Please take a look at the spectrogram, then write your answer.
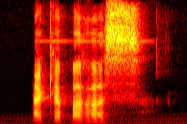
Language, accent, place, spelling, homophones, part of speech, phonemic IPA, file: French, France, Lyon, accaparasses, accaparasse / accaparassent, verb, /a.ka.pa.ʁas/, LL-Q150 (fra)-accaparasses.wav
- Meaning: second-person singular imperfect subjunctive of accaparer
